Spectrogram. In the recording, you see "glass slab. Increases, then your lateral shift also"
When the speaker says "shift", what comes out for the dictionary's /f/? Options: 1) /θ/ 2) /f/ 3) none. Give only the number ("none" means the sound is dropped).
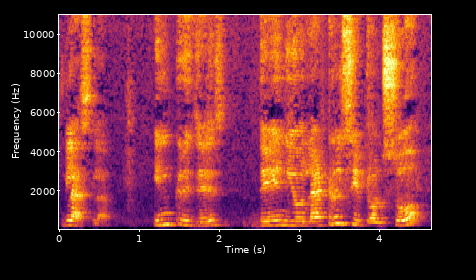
3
